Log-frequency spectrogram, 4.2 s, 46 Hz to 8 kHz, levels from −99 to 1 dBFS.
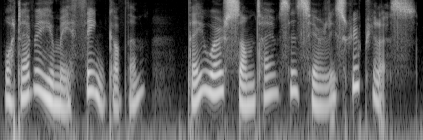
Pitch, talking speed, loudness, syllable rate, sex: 225 Hz, 155 wpm, -22 LUFS, 6.0 syllables/s, female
